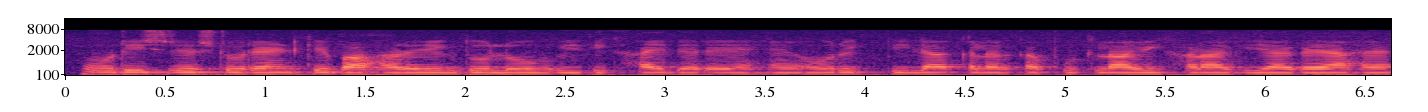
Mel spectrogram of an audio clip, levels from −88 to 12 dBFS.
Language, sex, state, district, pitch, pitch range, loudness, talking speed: Hindi, male, Jharkhand, Deoghar, 120 Hz, 120-125 Hz, -17 LUFS, 215 wpm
